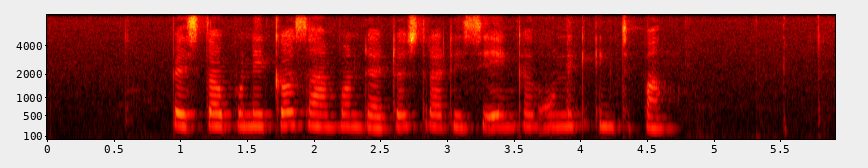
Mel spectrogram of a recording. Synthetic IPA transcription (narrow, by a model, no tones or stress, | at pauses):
pɛst̪ɔpunikɔsampʊnd̪̥a̤d̪̥ɔ̤st̪ɾad̥i̤siɪŋkaŋunɪkɪŋd͡ʒʒ̥ə̥paŋ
